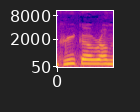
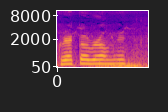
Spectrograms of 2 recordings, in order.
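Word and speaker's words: Greco-Roman: I was saying Greek Roman instead of Greco Roman.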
